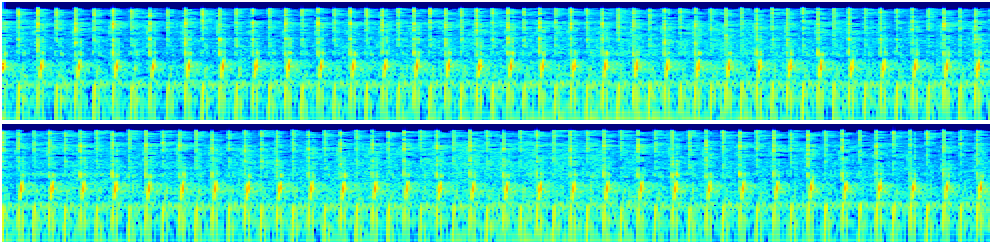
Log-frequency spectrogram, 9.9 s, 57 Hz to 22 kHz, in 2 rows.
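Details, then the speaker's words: Honda Supra X 125 KPH engine running without exhaust pipe after piston rings and valve seals replaced for white smoke: sharp, even popping from open port, no misses, no smoke; repair successful. "Oke, ini udah enggak keluar asapnya ya. Berarti menandakan ini bagian piston sama kapnya udah aman."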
